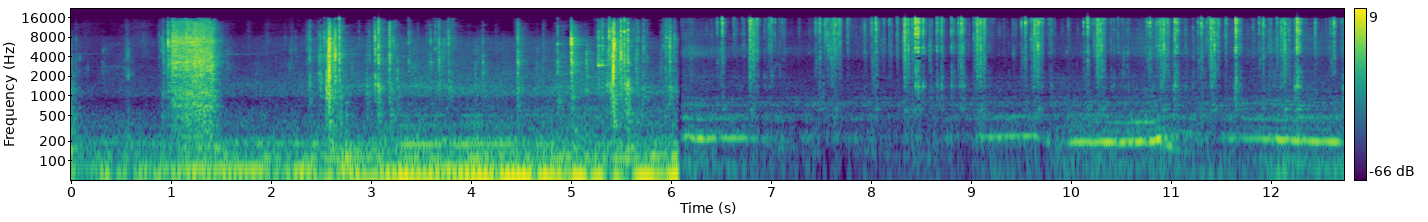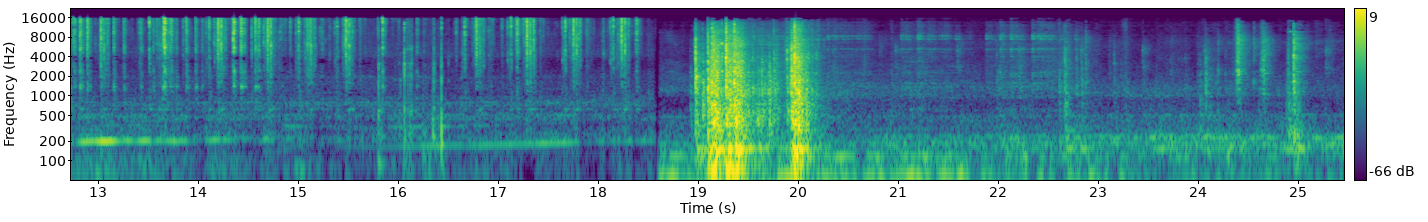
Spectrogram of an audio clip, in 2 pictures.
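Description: A knitting machine carriage is pushed back across the needles after stitches are returned to it, giving a long run of dense, fast clicking and rattling with a low hum and a few louder clacks, close and without speech.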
